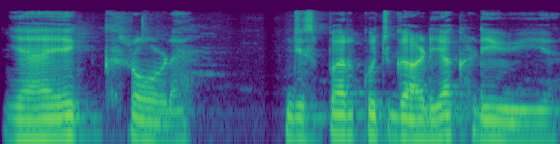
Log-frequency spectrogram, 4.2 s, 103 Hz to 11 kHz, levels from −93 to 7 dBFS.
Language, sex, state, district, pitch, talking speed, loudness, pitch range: Hindi, male, Uttar Pradesh, Saharanpur, 120 Hz, 155 wpm, -20 LUFS, 115-130 Hz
